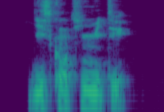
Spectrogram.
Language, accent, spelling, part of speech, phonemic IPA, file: French, France, discontinuité, noun, /dis.kɔ̃.ti.nɥi.te/, LL-Q150 (fra)-discontinuité.wav
- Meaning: discontinuity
